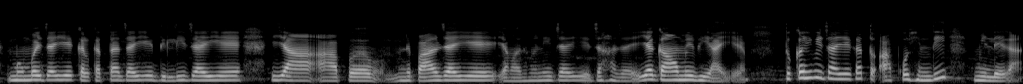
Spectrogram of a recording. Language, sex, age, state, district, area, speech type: Hindi, female, 30-45, Bihar, Muzaffarpur, urban, spontaneous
